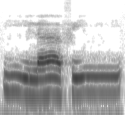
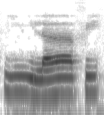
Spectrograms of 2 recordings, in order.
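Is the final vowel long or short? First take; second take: long; short. First: The final vowel is drawn out long. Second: The final vowel is kept short. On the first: The speaker calls it wrong. "ई ला फी ऐसे बोलना गलत है" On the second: The speaker calls it right. "फा को एक जबर जेर के हिसाब से पढ़ा"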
